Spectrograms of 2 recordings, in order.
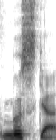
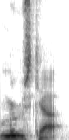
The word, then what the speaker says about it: Muscat: It's Muscat, not Muscat.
